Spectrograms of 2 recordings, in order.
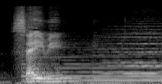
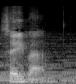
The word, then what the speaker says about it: Saber: En sí el nombre, pero pues, la pronunciación es Seibi. Seiba. Bueno, según como ustedes quieran ver.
